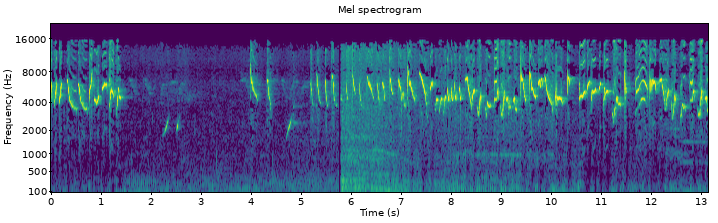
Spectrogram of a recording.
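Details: Indonesian pleci white-eye (Zosterops), a caged songbird known for mimicking other birds, singing ngalas ngeroll with open beak: high chattering chirp series, a pause with soft whistles, then a long, fast, rolling warble.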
